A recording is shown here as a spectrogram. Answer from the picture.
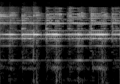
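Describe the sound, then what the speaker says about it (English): A small handheld truth bell rung in a podcast studio, giving a rapid, continuous bright metallic jingle that pulses evenly for its full length, close and fairly loud with no talking. "I'm ringing my bell when someone has the ring of truth."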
